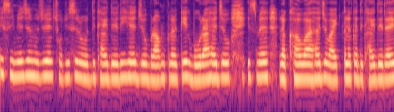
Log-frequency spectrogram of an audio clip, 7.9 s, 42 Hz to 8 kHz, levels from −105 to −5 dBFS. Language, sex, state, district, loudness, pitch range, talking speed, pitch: Hindi, female, Chhattisgarh, Jashpur, -17 LUFS, 200-220 Hz, 215 wpm, 205 Hz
